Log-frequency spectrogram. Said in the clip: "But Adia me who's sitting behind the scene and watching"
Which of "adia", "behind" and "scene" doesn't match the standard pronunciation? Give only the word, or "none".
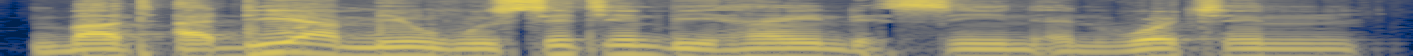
none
